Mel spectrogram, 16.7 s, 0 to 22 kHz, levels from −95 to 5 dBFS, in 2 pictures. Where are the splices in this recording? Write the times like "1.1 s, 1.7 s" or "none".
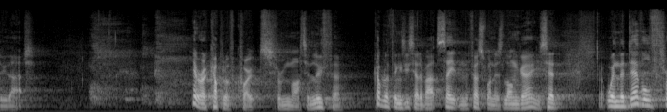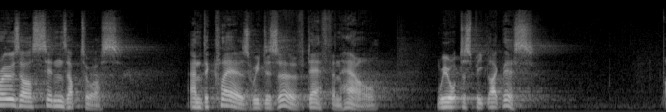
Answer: none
